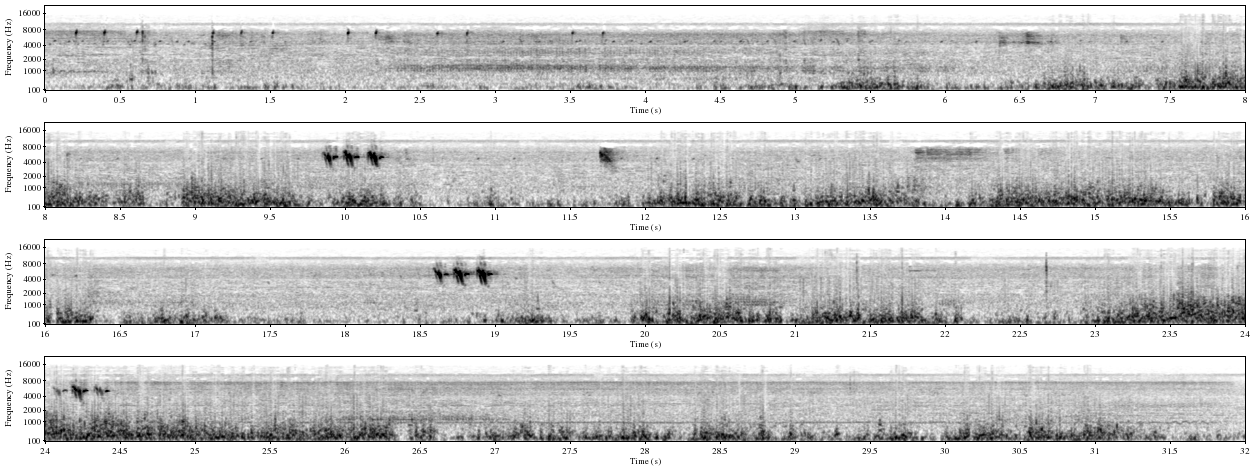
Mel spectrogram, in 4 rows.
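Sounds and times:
wind buffeting microphone: 0.0 - 32.0
high bird chirps: 9.8 - 10.4, 18.6 - 19.1, 24.0 - 24.5.

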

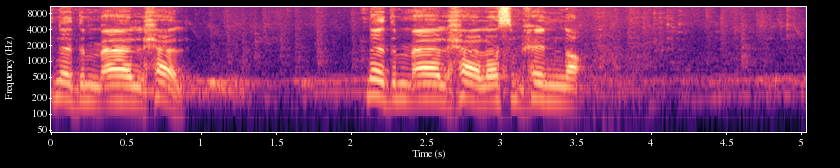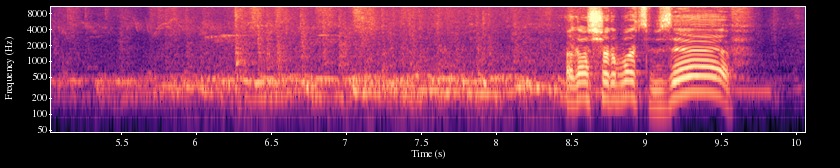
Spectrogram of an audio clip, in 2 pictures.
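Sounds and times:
pigeons cooing: 0.0 - 10.0.

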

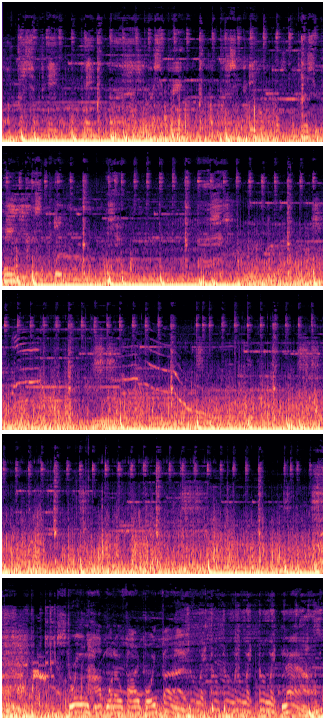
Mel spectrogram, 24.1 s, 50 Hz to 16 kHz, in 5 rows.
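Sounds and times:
song with heavy bass beat: 0.0 - 24.0
falling synth glide: 1.3 - 22.7.

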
